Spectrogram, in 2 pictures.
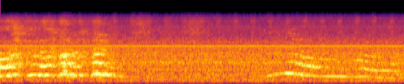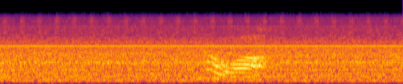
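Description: A young girl calls out and squeals playfully nearby.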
